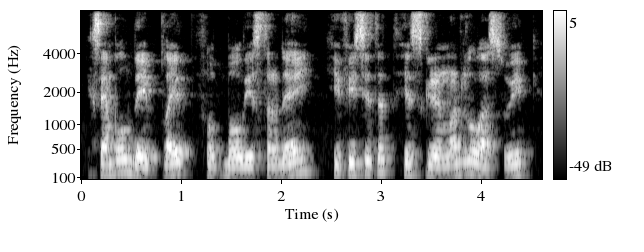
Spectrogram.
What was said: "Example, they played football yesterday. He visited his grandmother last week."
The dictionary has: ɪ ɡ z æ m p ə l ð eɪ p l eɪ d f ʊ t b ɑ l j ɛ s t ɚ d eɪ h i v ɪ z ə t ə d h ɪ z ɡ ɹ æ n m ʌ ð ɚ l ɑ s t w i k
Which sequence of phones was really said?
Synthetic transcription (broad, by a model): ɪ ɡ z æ m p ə l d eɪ p l eɪ d f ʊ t b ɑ l j ɛ s t ɚ d eɪ h i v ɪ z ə t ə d h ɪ s ɡ ɹ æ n m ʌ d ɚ l ɑ s t w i k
